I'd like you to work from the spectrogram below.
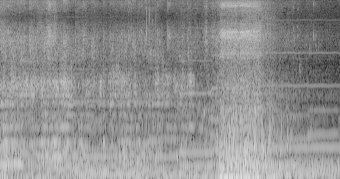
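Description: A toilet flushes in a video game with a loud rushing, swirling gush of water that surges louder partway through, close and continuous with no talk over it.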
